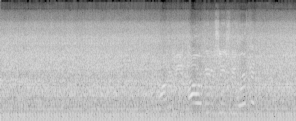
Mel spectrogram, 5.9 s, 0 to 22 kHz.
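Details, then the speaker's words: ETQ TG72K12 portable generator, about 14-15 years old, 13 hours, unrun 10+ years, just started on choke: steady, even drone, constant pitch, no misses or surging; auto throttle works; normal running. "model model oh look at that even the auto throttle works wow I really didn't think that was going to start"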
